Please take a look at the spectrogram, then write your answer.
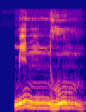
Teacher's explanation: ha Idhar halq nun sukun dibaca jelas tanpa mendengung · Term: idhar halki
